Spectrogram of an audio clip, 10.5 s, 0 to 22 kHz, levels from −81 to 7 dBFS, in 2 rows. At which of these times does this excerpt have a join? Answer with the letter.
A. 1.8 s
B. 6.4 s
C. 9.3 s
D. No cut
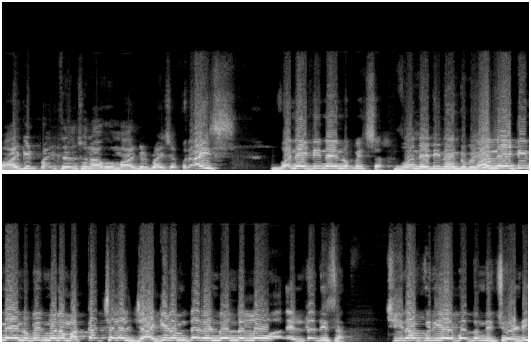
A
